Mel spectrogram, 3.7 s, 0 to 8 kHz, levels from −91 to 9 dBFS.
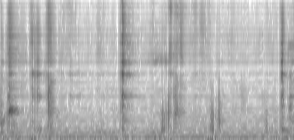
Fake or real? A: fake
